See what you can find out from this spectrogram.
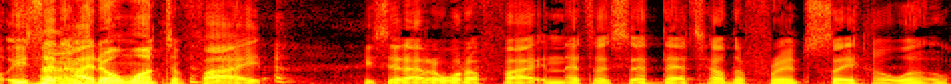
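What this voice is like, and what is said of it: Put-on French accent. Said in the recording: “Drop the accent. ... he dropped the accent”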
